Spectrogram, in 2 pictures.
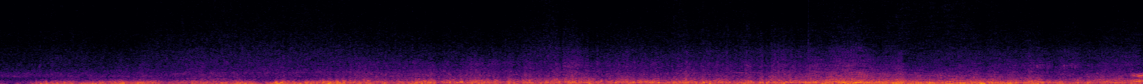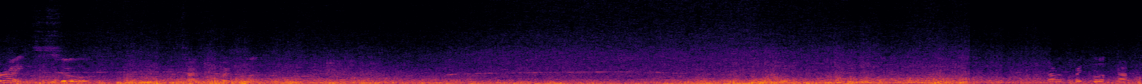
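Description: Steady, loud wind buffets an open microphone at Newcastle International Airport on a chilly day, a continuous broadband rush with gusts swelling and easing throughout and no talk over it.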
